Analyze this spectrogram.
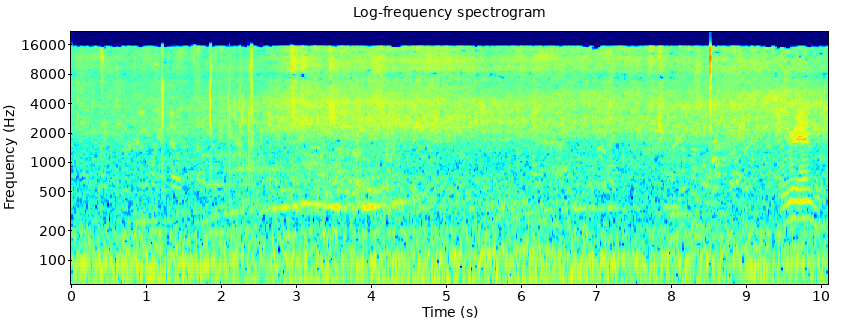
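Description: Men and women chatter at a distance.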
